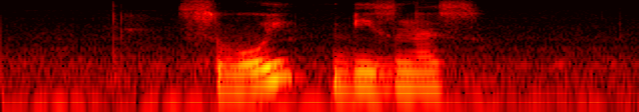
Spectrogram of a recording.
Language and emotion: Russian, neutral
